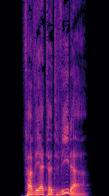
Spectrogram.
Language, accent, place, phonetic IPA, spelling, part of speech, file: German, Germany, Berlin, [fɛɐ̯ˌveːɐ̯tət ˈviːdɐ], verwertet wieder, verb, De-verwertet wieder.ogg
- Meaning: inflection of wiederverwerten: 1. second-person plural present 2. third-person singular present 3. plural imperative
